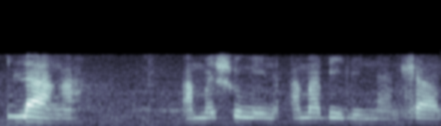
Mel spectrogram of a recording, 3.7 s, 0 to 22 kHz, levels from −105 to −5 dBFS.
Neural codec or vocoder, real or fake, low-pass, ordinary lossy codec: codec, 16 kHz in and 24 kHz out, 2.2 kbps, FireRedTTS-2 codec; fake; 3.6 kHz; none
